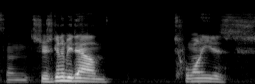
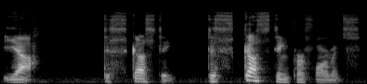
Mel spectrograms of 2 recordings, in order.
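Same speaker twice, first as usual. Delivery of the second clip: ordinary talk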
